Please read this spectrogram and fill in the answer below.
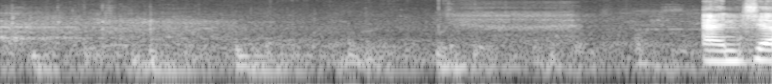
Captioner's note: audience cheering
